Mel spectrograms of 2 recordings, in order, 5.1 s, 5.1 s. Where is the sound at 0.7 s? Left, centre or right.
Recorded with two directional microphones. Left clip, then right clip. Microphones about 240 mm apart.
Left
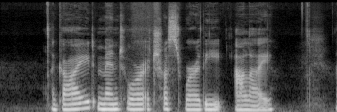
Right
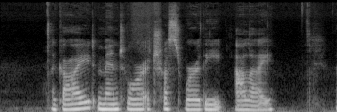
Left.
